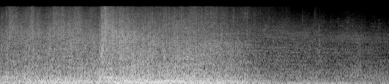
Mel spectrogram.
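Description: A helicopter explodes with a heavy, rumbling boom that slowly fades.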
